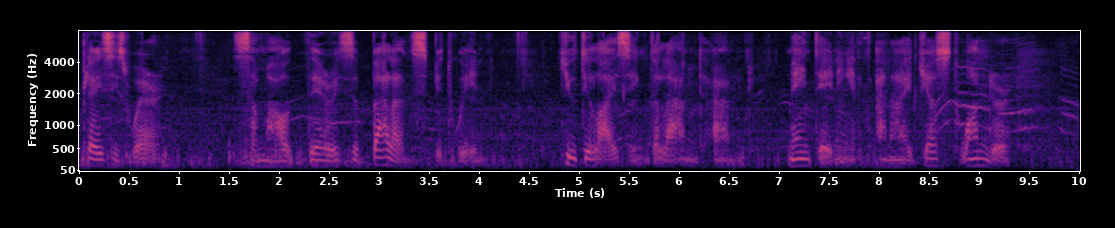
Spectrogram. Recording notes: Pondering With A Pine In The Park. A series of conversations recorded with a pine tree in Kaivopuisto Park in Helsinki.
